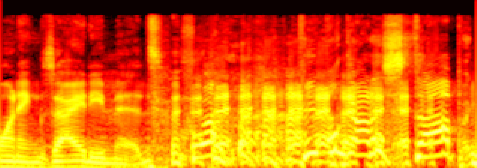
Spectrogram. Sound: laugh

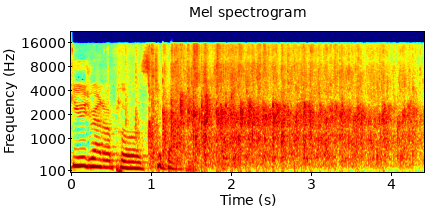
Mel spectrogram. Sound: applause

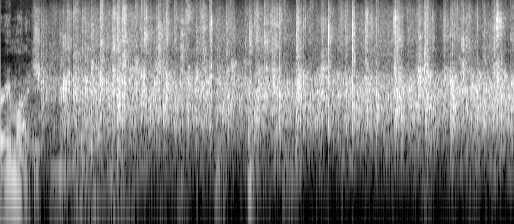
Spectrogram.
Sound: crowd clapping

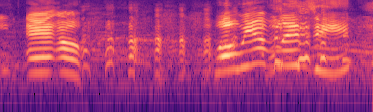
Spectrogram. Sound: laughter

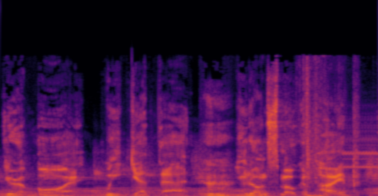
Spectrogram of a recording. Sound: boy gasps

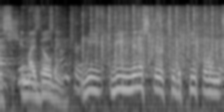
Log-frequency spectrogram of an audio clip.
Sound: applause

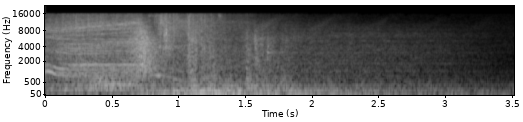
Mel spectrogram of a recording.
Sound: crash

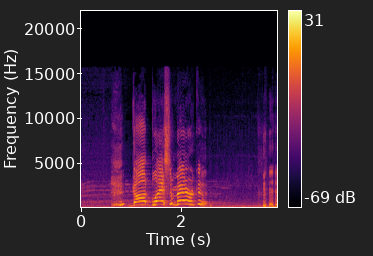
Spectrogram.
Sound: country accent

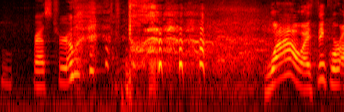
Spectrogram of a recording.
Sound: laughing

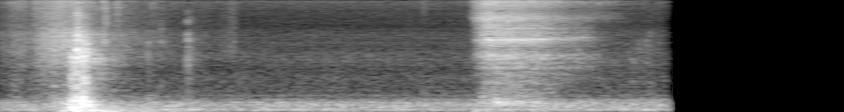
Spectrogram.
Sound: sigh

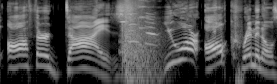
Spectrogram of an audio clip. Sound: slam

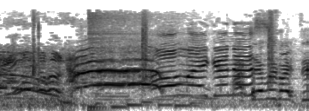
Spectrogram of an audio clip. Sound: spectator screaming

